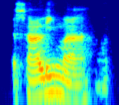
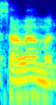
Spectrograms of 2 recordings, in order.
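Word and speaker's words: سَلِمَ: Salima, tidak dibaca salama tapi salima ya.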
